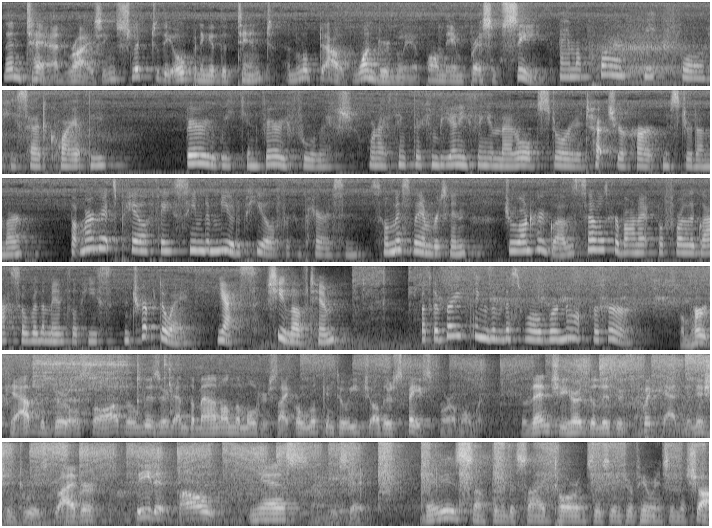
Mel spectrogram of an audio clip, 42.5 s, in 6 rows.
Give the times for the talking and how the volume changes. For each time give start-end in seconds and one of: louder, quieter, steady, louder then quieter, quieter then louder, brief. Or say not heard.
0.0-42.4 steady.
